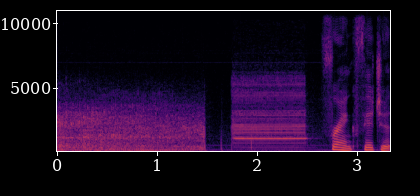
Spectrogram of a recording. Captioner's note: doorbell buzzing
